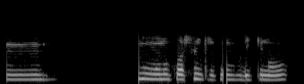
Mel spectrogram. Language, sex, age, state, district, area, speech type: Tamil, female, 18-30, Tamil Nadu, Tiruvarur, rural, conversation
